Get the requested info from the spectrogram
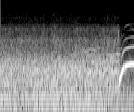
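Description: Steady rush of churning waterfall water, heavy in the low end and dull in the highs. Near the end a man gives one loud yell.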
